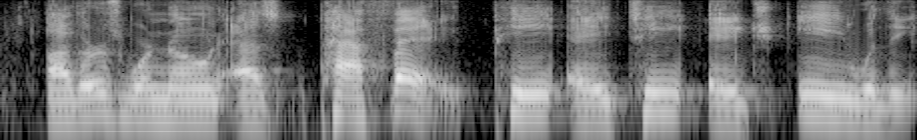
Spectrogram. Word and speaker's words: pâté: And when you see the E with an accent aigu, you pronounce the E as a long A, pâté.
